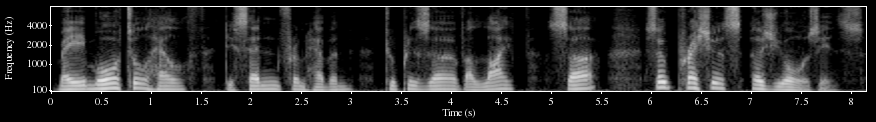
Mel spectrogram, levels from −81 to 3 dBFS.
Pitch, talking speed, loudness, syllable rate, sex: 120 Hz, 120 wpm, -19 LUFS, 3.4 syllables/s, male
